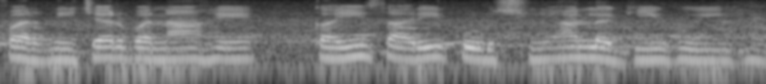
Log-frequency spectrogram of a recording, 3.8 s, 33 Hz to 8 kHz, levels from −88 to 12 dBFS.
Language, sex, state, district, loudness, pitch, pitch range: Hindi, female, Madhya Pradesh, Dhar, -16 LUFS, 175 Hz, 165-185 Hz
